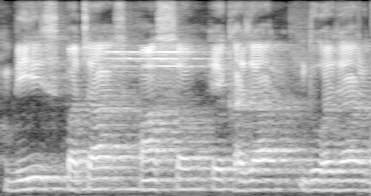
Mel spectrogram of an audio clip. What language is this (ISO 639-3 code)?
mai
